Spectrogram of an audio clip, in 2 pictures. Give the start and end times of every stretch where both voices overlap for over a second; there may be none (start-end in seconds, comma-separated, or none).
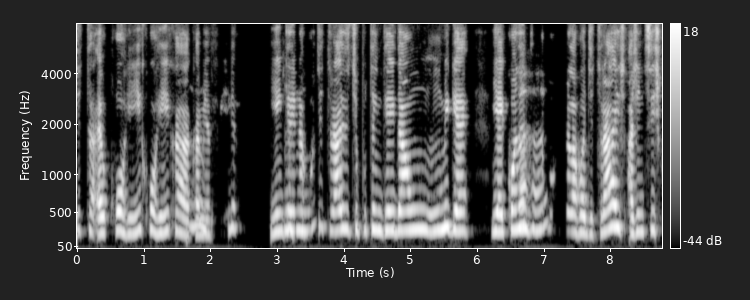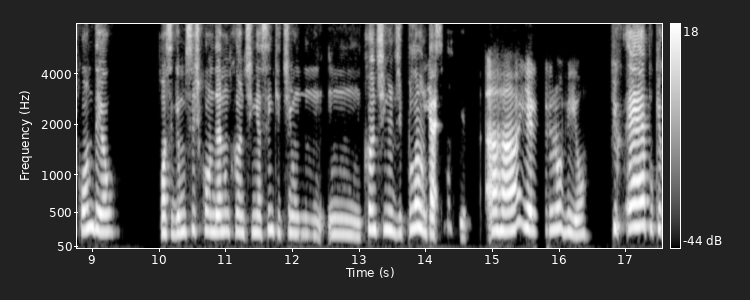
none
